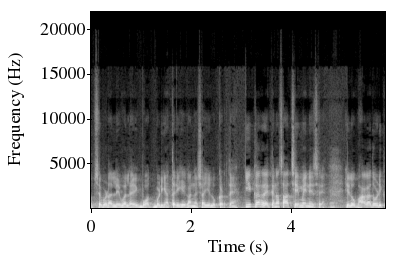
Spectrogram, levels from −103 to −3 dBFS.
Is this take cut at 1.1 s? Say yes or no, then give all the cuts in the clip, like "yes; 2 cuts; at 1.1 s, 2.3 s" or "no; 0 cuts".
no; 1 cut; at 3.1 s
